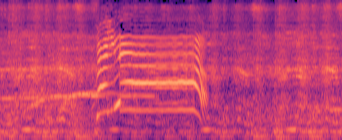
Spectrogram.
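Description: Cheer-routine music with a steady beat plays loudly while a crowd of students shouts and cheers. About a second in, one high cry glides up, holds level for about a second, and drops away.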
